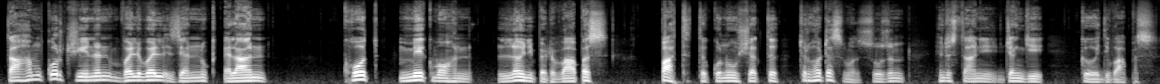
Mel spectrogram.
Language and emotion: Kashmiri, neutral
